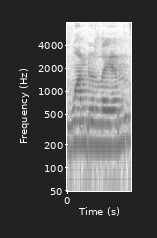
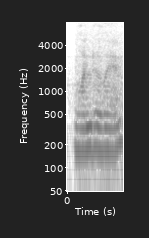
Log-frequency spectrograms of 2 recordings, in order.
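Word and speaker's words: Onederland: but if you don't, it's Wonderland spelled with O-N-E, Wonderland, which just means that you're in the 100s.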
